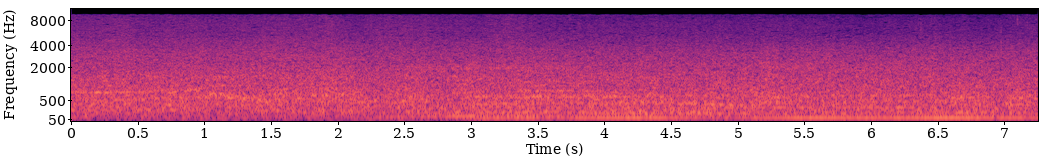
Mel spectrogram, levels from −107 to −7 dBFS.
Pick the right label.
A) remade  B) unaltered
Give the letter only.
B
